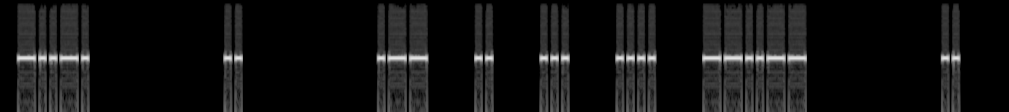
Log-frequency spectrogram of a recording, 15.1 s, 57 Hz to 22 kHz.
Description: Morse code, heard as a keyed tone, about 15 wpm, spaced as for 8 wpm, 1000 Hz. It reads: / I WISH, I
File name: qotdfiles / 8wpm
